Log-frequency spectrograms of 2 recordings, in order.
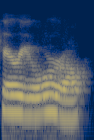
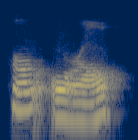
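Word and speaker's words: peroral: i got it because i want to say perioral but that is of course the the mouth and it's per oral let me just like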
